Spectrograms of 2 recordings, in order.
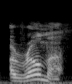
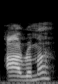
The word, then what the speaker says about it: aroma: decorations very nice um this word here is pronounced aroma instead of arama it's aroma very nice and the last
